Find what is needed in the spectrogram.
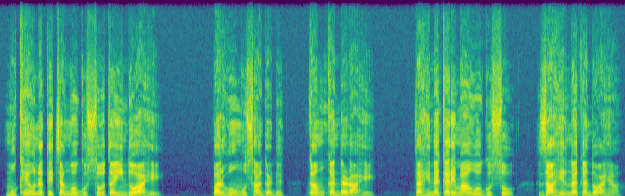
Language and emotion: Sindhi, neutral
